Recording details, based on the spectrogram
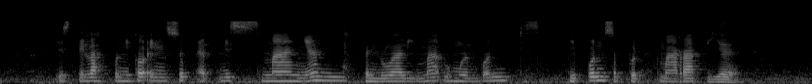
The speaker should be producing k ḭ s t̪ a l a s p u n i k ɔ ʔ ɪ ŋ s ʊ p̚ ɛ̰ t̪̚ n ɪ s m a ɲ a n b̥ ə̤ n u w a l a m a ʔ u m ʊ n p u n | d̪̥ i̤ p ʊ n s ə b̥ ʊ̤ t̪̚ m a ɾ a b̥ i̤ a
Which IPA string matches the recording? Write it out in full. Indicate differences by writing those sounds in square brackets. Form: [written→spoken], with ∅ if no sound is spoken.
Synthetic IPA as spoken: [k→ʔ] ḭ s t̪ [a→i] l a [s→h] p u n i k ɔ ʔ ɪ ŋ s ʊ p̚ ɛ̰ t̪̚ n ɪ s m a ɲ a n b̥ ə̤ n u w a l [a→i] m a ʔ u m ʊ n p [u→ʊ] n | d̪̥ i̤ p ʊ n s ə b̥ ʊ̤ t̪̚ m a ɾ a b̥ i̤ a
